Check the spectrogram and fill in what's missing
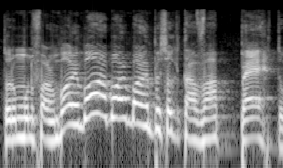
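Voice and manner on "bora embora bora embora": higher-pitched mimicked hurry-up; urgent retold call. Retelling a near-miss to the hosts, urgent mimicked call. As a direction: imitate someone urging everyone off. Retold shouts of someone nearby.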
